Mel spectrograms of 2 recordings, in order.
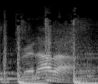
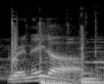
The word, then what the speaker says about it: Grenada: So today, like we German say, we are in Granada, but I heard in English it's called Grenada. Say it right. Grenada. Say it right. Grenada. That's right. Grenada. There we go. Say it right. It's Grenada. It's not Granada, it's Grenada.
